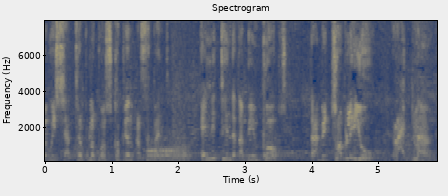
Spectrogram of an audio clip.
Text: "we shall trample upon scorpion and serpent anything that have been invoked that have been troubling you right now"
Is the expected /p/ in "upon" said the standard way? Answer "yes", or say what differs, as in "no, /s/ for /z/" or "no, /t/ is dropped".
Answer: yes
